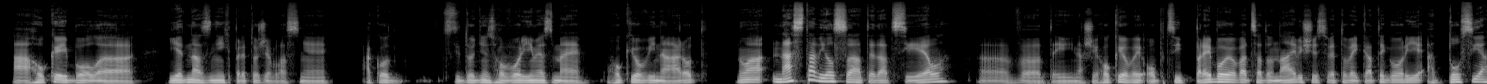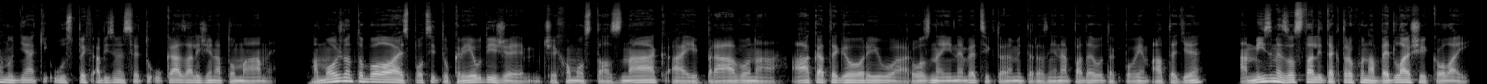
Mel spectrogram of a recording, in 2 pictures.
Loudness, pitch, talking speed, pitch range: -23 LUFS, 95 Hz, 170 wpm, 85-100 Hz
